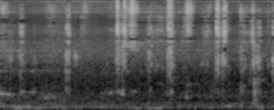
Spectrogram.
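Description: Felt-tip marker writing on paper: faint, irregular short strokes as letters are written.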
